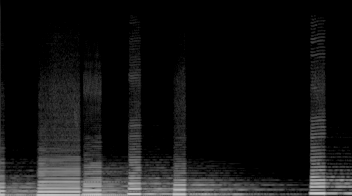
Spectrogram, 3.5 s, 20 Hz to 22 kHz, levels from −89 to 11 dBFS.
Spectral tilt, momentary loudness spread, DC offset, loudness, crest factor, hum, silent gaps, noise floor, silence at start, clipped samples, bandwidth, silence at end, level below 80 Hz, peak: -8.5 dB/octave; 17 LU; under 0.1%; -18 LUFS; 12 dB; none; none; -53 dBFS; 0 s; under 0.1%; 8.2 kHz; 0 s; -76 dBFS; -6 dBFS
